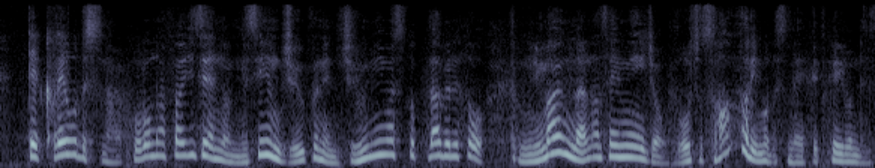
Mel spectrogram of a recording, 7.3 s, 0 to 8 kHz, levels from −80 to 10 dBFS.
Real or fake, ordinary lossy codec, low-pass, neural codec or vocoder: fake; AAC, 32 kbps; 7.2 kHz; codec, 16 kHz in and 24 kHz out, 0.6 kbps, FocalCodec, streaming, 2048 codes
